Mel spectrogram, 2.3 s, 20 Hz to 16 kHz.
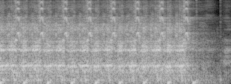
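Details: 1978 Yard-Man Snowbird snowblower with a 10 hp Briggs & Stratton engine made in 1977, fitted with new coils. Steady cranking thumps about four a second never catch and stop dead; cranks but won't start, and the spark tester shows no spark.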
